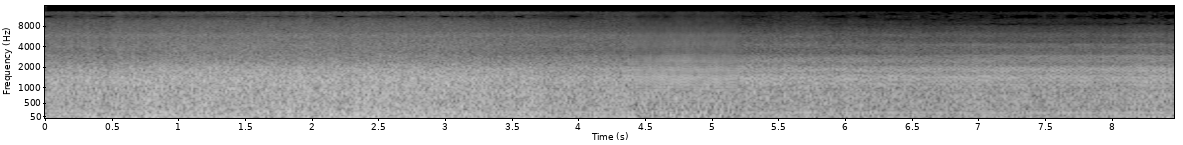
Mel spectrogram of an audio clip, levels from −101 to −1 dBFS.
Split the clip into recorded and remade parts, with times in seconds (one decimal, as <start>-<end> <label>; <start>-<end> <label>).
0.0-4.4 recorded; 4.4-5.2 remade; 5.2-8.5 recorded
